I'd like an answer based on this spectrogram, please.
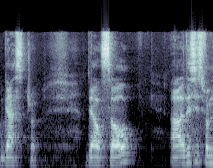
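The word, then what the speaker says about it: Gastr del Sol: Gastro is spelled G-A-S-T-R, G-A-S-T-R, Gastro, Del Sol.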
